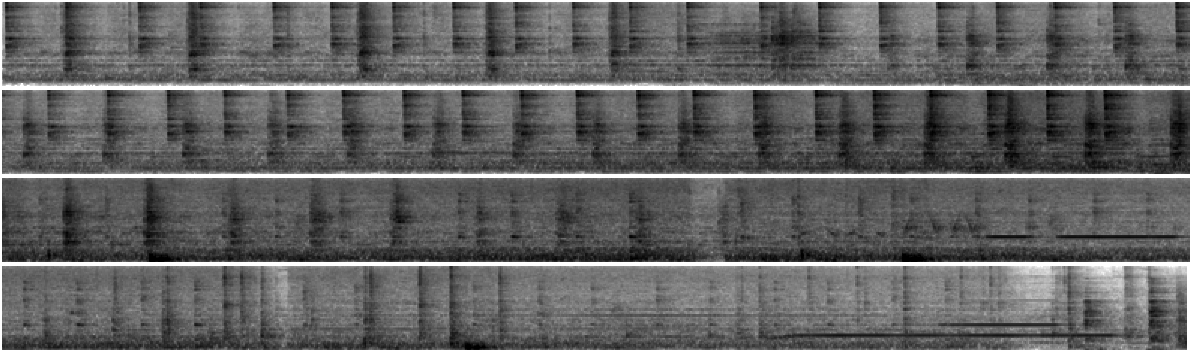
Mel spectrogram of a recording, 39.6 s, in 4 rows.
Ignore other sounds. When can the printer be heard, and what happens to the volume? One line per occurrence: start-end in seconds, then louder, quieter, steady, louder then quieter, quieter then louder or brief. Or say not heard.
0.0-39.5 louder then quieter.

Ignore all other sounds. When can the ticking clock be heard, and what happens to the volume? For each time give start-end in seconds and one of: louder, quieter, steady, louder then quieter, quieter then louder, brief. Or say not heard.
0.0-39.4 louder then quieter.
